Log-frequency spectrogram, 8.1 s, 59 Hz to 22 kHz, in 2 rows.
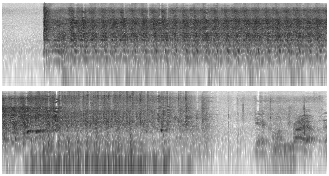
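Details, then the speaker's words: Race car engine, first start after head gasket repair and rebuild: catches and runs with a quick light ticking, roughly four a second, over a rough idle; dry lifter tick, running on all cylinders. "well it starts which is a good start that's that dry taic you can hear y 16 TDI back it's running on them all"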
